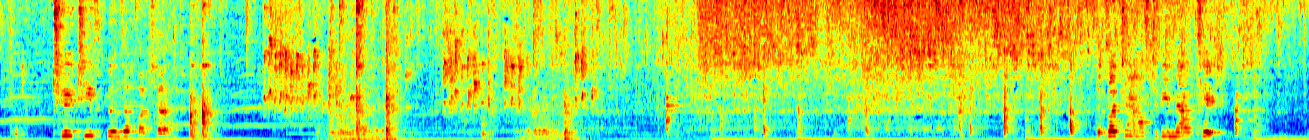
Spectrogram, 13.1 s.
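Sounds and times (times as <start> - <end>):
food sizzling in a pan: 4.0 - 13.0.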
